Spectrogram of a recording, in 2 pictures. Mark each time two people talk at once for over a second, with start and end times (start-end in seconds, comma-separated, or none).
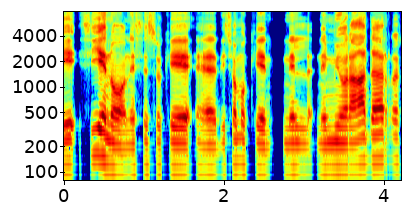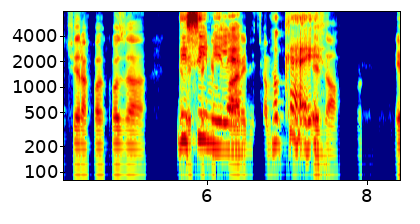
5.7-7.5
